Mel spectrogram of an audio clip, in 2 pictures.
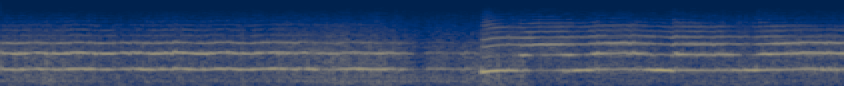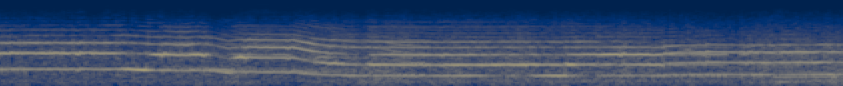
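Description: A woman's high singing voice holding long wordless notes with vibrato, with a short break for breath near two seconds in, then sliding down to a lower held note about four seconds in.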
